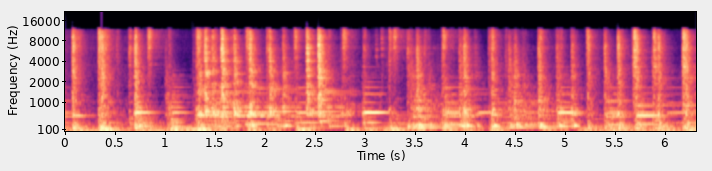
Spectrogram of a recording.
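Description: Live jazz band playing an instrumental passage of an Afro-Peruvian song. A drum kit and cajón keep up a busy, rapid rhythm under upright double bass, piano and guitar.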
